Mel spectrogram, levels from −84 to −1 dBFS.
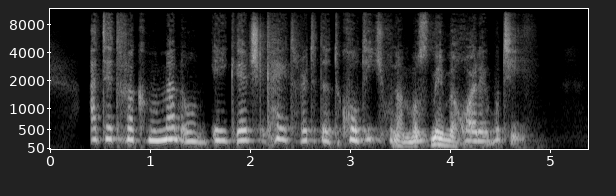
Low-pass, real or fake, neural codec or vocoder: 10.8 kHz; fake; codec, 16 kHz in and 24 kHz out, 0.4 kbps, LongCat-Audio-Codec, fine tuned four codebook decoder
